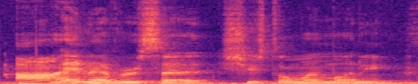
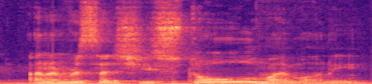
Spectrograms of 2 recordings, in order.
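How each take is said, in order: First: The stress falls on the word "I". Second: The stress falls on the word "stole".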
